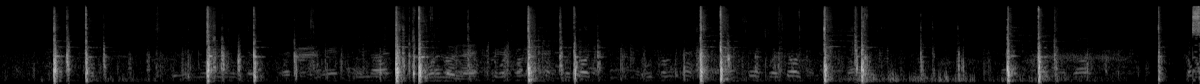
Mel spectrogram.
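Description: A string of sharp cracks, irregular and about one to two a second: a hurley striking a sliotar and the ball bouncing on tarmac during a hurling drill, with faint voices murmuring underneath.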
